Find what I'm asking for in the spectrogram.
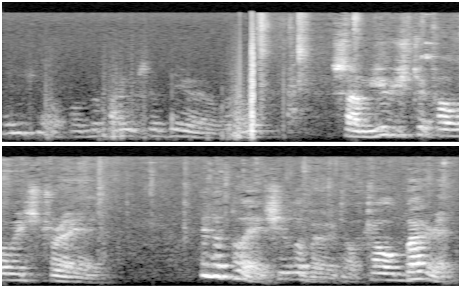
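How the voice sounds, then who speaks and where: A man's voice: high voice, lively intonation, normal speed. A man in his eighties with a Lancashire accent reciting a comic verse monologue in a rhythmic, dry delivery. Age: 80s. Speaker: grandfather reciting. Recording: echoey room, distant mic, faint noise.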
